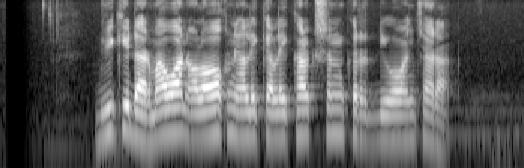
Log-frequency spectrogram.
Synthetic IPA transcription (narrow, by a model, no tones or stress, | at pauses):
duikidarmawanɔlɔɔk̚nialikɛlikarksɔnkɨrdiwawaɲt͡ʃaɾa̰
